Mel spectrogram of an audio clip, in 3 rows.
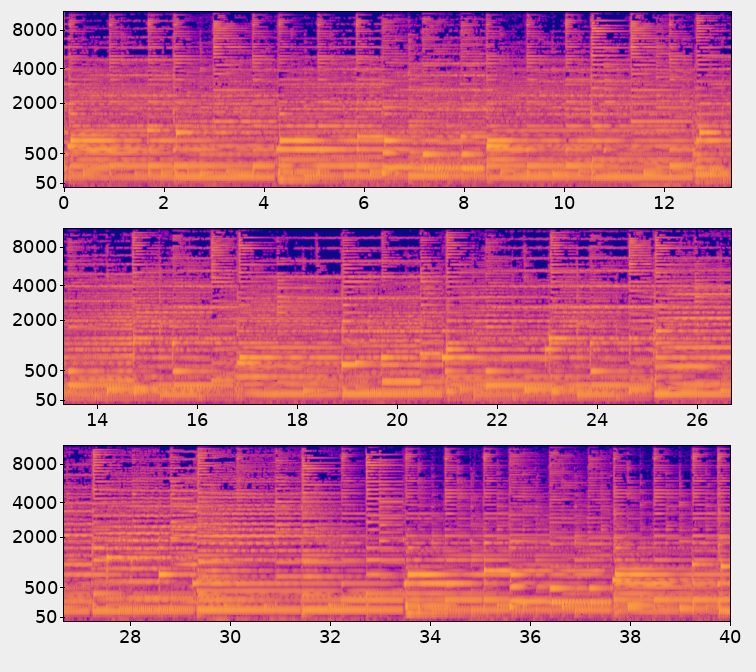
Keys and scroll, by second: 16.3-16.7 ctrl+space, 21.1 ctrl+z, 27.7 space, 27.8 space, 27.9-29.5 space, 31.8 ctrl+z, 32.0 ctrl+z, 34.9 space, 35.1-40.0 space, 35.5 a, 37.5 Delete, 38.2 Delete.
